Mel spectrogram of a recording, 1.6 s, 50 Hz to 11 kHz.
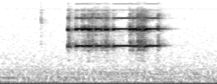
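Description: A continuity tester beeping while a soldered 10-pin connector is checked: one steady electronic tone of about three-quarters of a second with a short pause midway, faint over a low background hum.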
